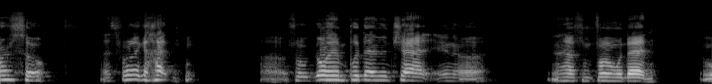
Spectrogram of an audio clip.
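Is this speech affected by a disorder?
Yes: cerebral palsy, severe; wheelchair user.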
